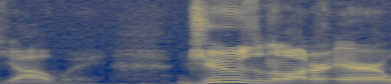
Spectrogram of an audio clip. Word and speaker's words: Yahweh: something called the tetragrammaton it's four hebrew consonants that in english would transliterate to yhwh it's almost like a breath yahweh those are probably most likely the vowels that should be provided most likely pronounce it as yahweh jews in the modern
